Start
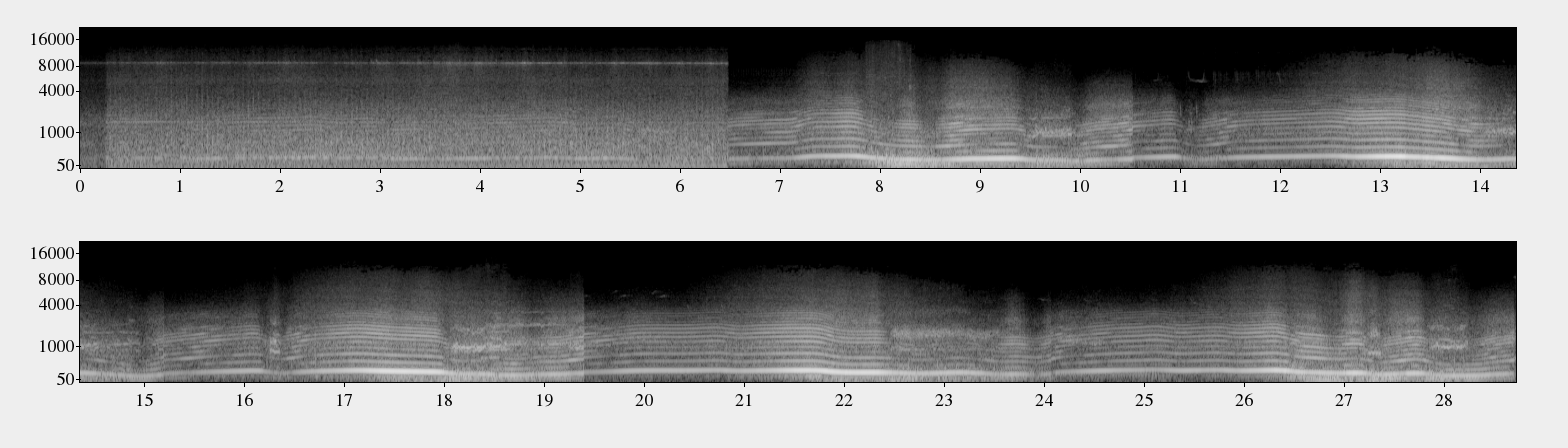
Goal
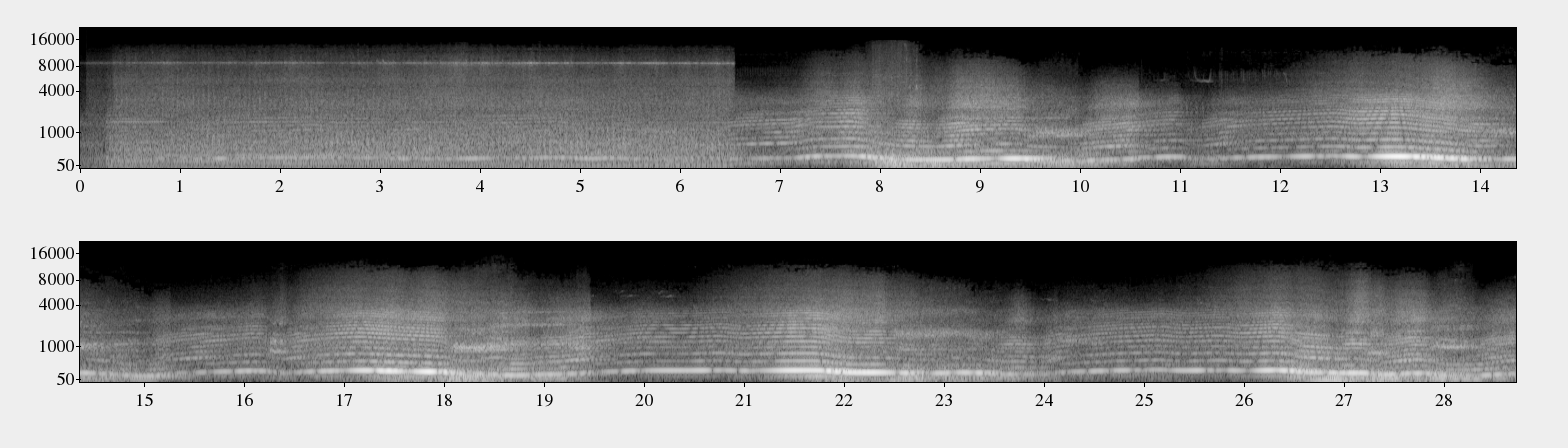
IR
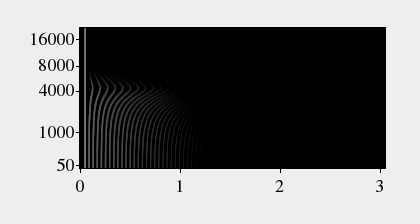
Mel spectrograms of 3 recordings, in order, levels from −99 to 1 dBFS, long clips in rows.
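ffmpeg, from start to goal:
-filter_complex "[0:a]asplit=2[s0][s1];[s1]highshelf=f=2300:t=q:w=1.5:g=10.5[s2];[1:a]atrim=start_sample=2205,afade=t=out:st=0.38:d=0.01,atrim=end_sample=17199,adelay=65[s3];[s2][s3]afir=irnorm=-1:irlink=0,volume=1.19[s4];[s0][s4]amix=inputs=2:normalize=0"

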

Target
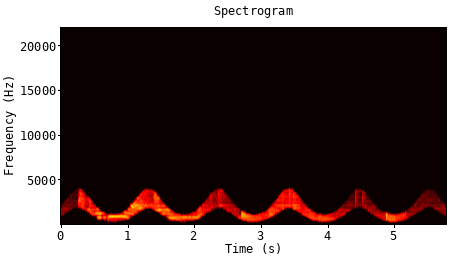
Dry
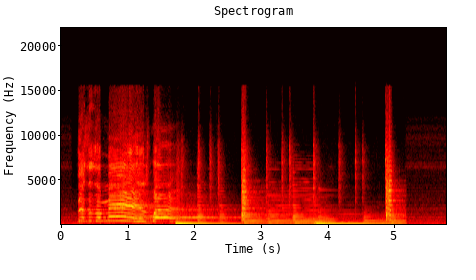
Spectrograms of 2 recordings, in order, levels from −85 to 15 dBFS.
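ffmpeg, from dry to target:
-filter_complex "[0:a]asettb=1/sr,asplit=3[s0][s1][s2];[s0]atrim=end=3.124[s3];[s1]atrim=start=3.12:end=3.79,asetpts=PTS-STARTPTS,afade=t=in:d=0.004:c=qsin,afade=t=out:st=0.666:d=0.004:c=qsin,acontrast=73[s4];[s2]atrim=start=3.786[s5];[s3][s4]acrossfade=d=0.004:c1=hsin:c2=qsin[s6];[s6][s5]acrossfade=d=0.004:c1=qsin:c2=hsin,afftfilt=real='re*between(b*sr/1024,710*pow(2800/710,0.5+0.5*sin(2*PI*0.95*pts/sr))/1.41,710*pow(2800/710,0.5+0.5*sin(2*PI*0.95*pts/sr))*1.41)':imag='im*between(b*sr/1024,710*pow(2800/710,0.5+0.5*sin(2*PI*0.95*pts/sr))/1.41,710*pow(2800/710,0.5+0.5*sin(2*PI*0.95*pts/sr))*1.41)':win_size=1024:overlap=0.75,volume=1.12"

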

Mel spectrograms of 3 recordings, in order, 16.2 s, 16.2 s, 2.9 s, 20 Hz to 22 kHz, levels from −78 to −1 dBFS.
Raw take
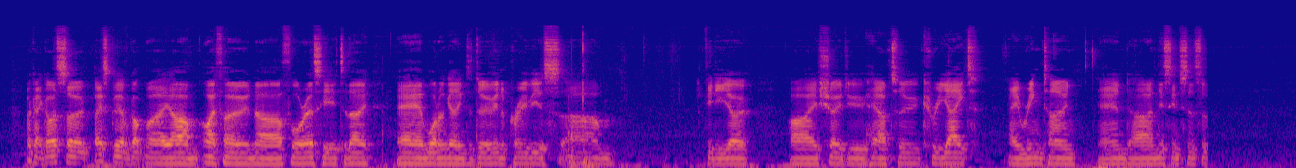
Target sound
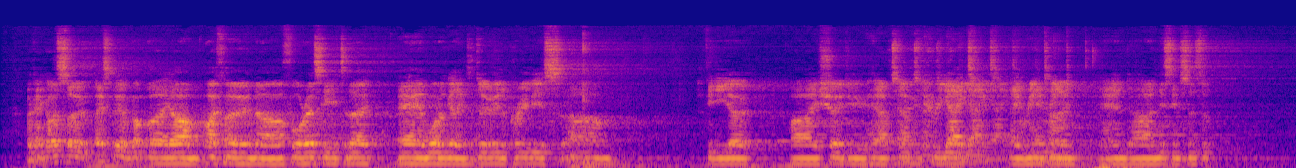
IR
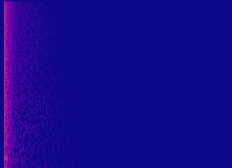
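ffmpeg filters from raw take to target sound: -filter_complex "[0:a]asettb=1/sr,asplit=3[s0][s1][s2];[s0]atrim=end=10.934[s3];[s1]atrim=start=10.93:end=13.34,asetpts=PTS-STARTPTS,afade=t=in:d=0.004:c=qsin,afade=t=out:st=2.406:d=0.004:c=qsin,asplit=6[s4][s5][s6][s7][s8][s9];[s5]adelay=276,afreqshift=38,volume=0.631[s10];[s6]adelay=552,afreqshift=76,volume=0.251[s11];[s7]adelay=828,afreqshift=114,volume=0.101[s12];[s8]adelay=1104,afreqshift=152,volume=0.0403[s13];[s9]adelay=1380,afreqshift=190,volume=0.0162[s14];[s4][s10][s11][s12][s13][s14]amix=inputs=6:normalize=0,atrim=end_sample=106281[s15];[s2]atrim=start=13.336[s16];[s3][s15]acrossfade=d=0.004:c1=hsin:c2=qsin[s17];[s17][s16]acrossfade=d=0.004:c1=qsin:c2=hsin[s18];[1:a]atrim=start_sample=2205[s19];[s18][s19]afir=irnorm=-1:irlink=0,volume=1.41"

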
